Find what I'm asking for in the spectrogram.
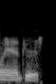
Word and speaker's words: Andrus: Colonel, how do you say his name, Andras? – Colonel Andrus.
